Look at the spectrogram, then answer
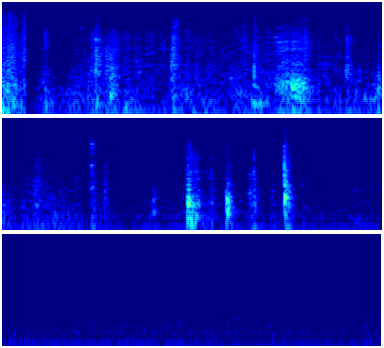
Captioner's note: moment of Silence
